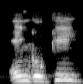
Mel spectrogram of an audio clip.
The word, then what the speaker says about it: Engelke: She says you said it right. Engelke?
